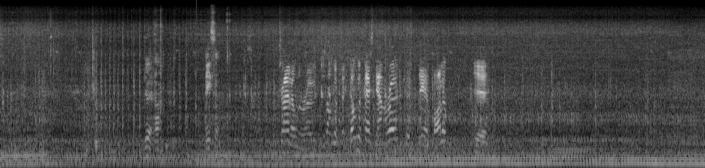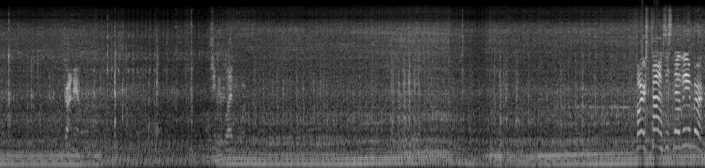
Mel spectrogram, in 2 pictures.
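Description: A small four-cylinder car engine drones from inside the car as it drives, rising and falling in pitch through the gears.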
